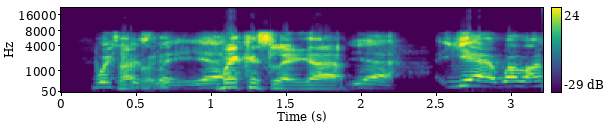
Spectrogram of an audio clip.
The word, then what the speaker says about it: Wickersley: was the courtyard that I'm probably gonna probably pronounce this wrong was it wixley yeah wickersley yeah yeah yeah well I mean it's mainly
